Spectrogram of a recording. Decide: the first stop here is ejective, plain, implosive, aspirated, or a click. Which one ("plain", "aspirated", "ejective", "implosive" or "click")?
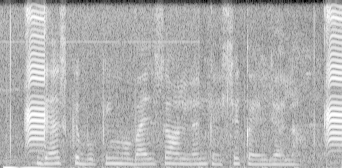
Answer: plain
